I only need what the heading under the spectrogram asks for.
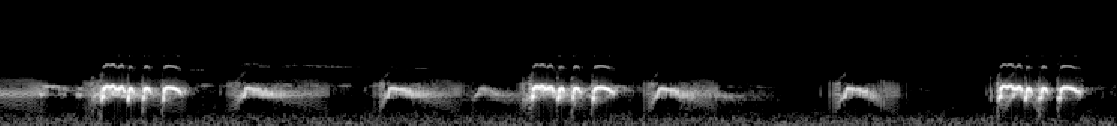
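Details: Local zebra dove in full song, used as a lure recording for doves. Bright stuttering coo clusters alternate with softer rounded coos, the phrase recurring roughly every three seconds against quiet background.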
